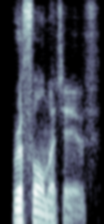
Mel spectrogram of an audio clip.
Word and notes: reformative: British English

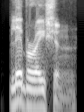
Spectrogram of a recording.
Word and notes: liberation: British English

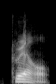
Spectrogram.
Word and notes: grille: American English

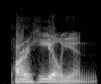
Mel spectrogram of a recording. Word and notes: parhelion: American English

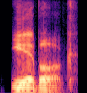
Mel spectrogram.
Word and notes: yearbook: British English

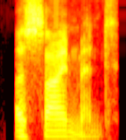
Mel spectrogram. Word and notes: assignment: American English

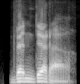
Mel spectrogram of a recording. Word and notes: vendetta: American English

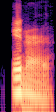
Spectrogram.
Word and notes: inner: American English

